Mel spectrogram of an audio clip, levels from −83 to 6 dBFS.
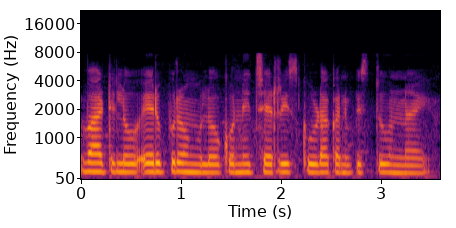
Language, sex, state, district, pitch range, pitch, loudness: Telugu, female, Telangana, Mahabubabad, 190-205 Hz, 195 Hz, -17 LUFS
